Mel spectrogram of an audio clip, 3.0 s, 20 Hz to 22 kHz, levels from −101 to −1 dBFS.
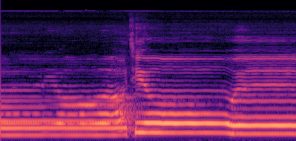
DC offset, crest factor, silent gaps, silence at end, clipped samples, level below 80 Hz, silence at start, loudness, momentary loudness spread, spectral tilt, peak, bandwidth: under 0.1%; 10 dB; none; 0 s; under 0.1%; -82 dBFS; 0 s; -25 LUFS; 9 LU; -6 dB/octave; -14 dBFS; 10.5 kHz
